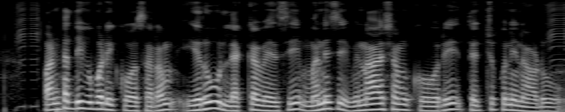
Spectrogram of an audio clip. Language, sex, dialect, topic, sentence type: Telugu, male, Southern, agriculture, statement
